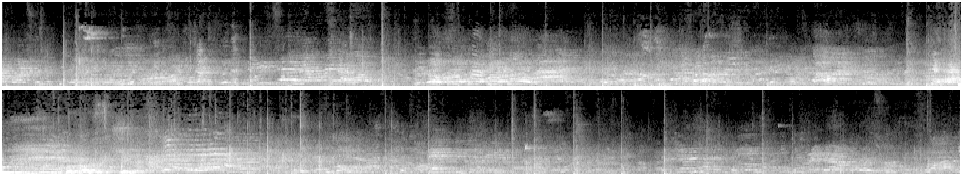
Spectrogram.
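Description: Spectators cheer and shout in an echoing gym.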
